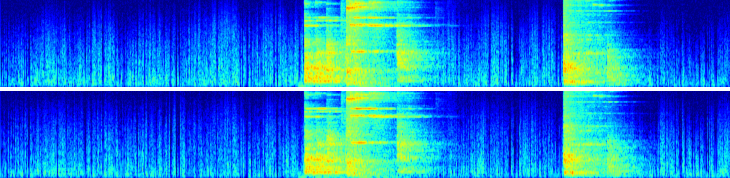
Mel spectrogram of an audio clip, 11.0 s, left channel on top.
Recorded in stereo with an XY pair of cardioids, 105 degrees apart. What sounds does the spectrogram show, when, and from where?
4.5 s breaking glass: 70° left, 3 m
